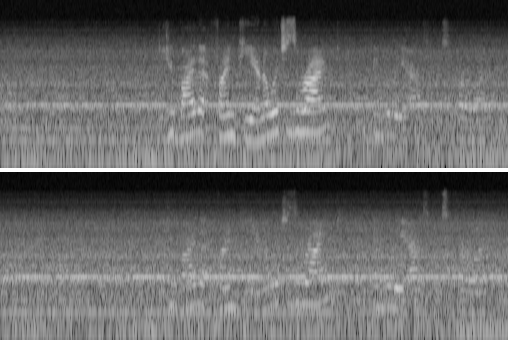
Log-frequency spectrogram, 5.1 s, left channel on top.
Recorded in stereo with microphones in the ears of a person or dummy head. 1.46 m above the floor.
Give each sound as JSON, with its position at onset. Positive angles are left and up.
{"t": 1.6, "sound": "a woman speaking", "side_deg": 70, "distance_m": 1.0}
